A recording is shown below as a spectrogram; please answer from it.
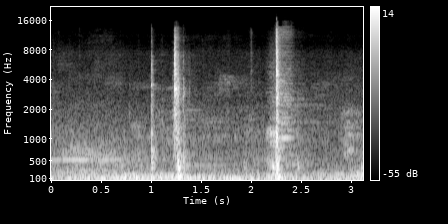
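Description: A Vis Racing Voltic-style carbon fiber hood on an Evo 9 being opened and closed, giving a few brief mechanical clunks and latch knocks over a low ambient hum.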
